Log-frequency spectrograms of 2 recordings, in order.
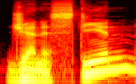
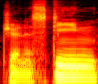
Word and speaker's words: genistein: plant and soy contains two of these molecules genestean or genistein pronounced either way and deidsen or also pronounced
